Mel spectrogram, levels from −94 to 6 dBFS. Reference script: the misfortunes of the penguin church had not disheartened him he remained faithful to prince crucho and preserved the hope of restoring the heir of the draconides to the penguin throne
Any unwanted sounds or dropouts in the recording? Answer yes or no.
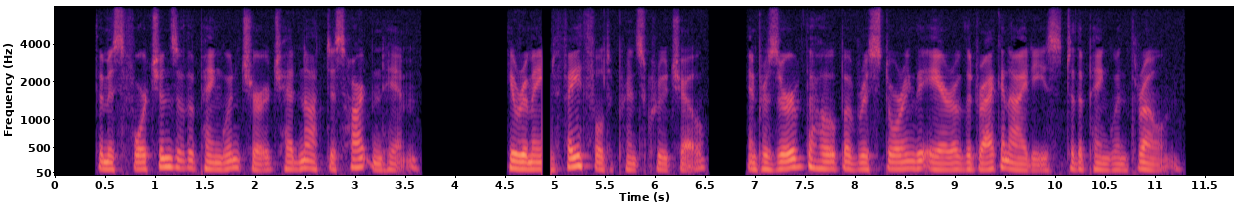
yes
